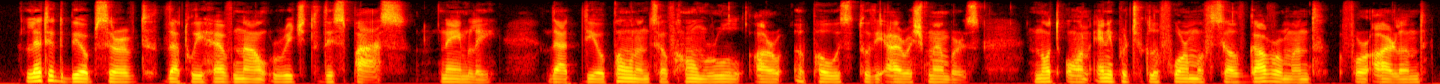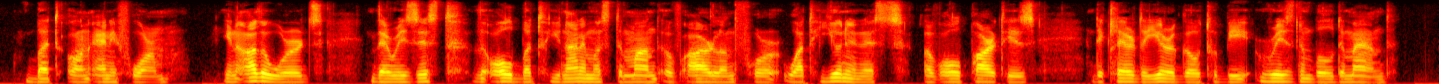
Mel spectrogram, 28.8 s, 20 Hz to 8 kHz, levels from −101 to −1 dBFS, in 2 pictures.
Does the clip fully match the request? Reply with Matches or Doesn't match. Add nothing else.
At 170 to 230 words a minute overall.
Doesn't match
